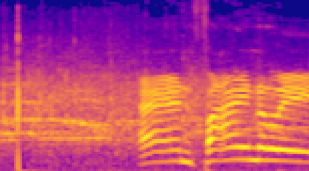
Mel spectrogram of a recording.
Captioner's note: applause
